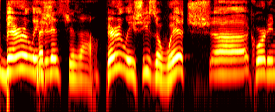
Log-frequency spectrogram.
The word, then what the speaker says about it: Giselle: I'm not sure how to pronounce her maiden name. Apparently, but it is Giselle.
